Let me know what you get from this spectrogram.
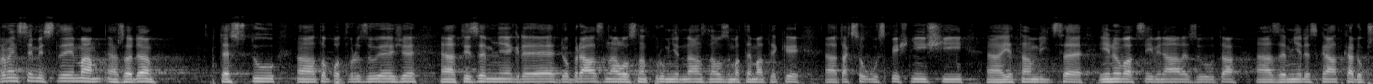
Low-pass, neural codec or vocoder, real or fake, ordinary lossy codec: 7.2 kHz; none; real; Opus, 32 kbps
